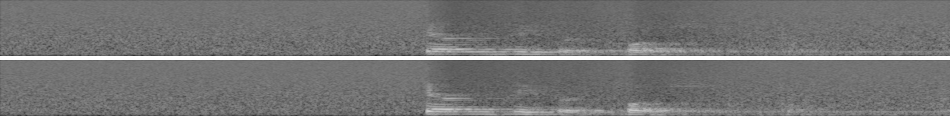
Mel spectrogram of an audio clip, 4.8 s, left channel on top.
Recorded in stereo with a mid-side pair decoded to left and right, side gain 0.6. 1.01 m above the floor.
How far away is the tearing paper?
About 3 m.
